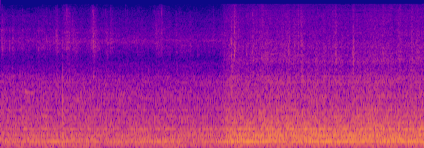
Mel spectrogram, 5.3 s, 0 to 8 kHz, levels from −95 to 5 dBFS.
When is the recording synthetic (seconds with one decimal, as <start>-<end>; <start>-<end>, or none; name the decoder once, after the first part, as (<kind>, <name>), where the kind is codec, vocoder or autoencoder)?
none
